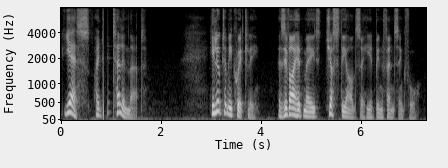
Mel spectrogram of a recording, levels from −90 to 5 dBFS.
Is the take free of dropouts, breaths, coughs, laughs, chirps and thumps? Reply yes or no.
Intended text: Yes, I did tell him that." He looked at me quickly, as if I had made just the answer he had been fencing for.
no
